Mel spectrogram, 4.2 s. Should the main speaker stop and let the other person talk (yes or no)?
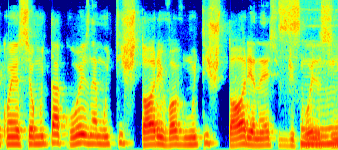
yes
